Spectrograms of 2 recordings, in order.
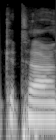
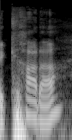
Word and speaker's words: Qatar: So a big story in Qatar in the early 70s. Well, sorry, Qatar. Qatar, as it's pronounced online as well now.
